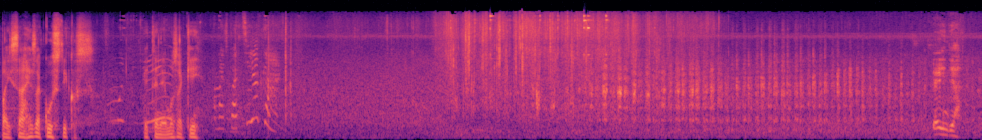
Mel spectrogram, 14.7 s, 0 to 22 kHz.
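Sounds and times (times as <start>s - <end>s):
speech: 0.0s - 1.5s, 2.2s - 3.1s, 14.1s - 14.5s
soft outdoor noise: 0.0s - 14.7s
dog panting during a walk: 7.8s - 14.7s.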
